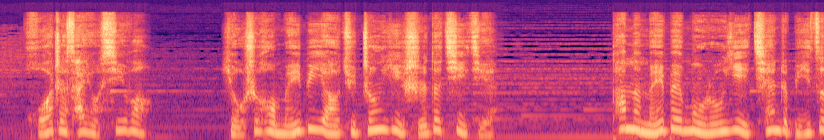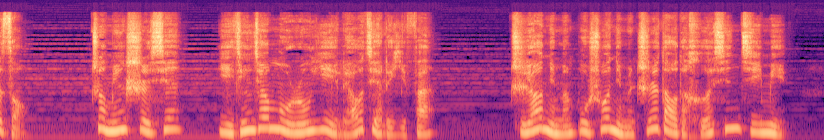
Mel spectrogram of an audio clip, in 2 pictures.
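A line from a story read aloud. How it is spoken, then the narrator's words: Low, brief voice. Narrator (Chinese): 颜灵溪…压低声音，简短说道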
